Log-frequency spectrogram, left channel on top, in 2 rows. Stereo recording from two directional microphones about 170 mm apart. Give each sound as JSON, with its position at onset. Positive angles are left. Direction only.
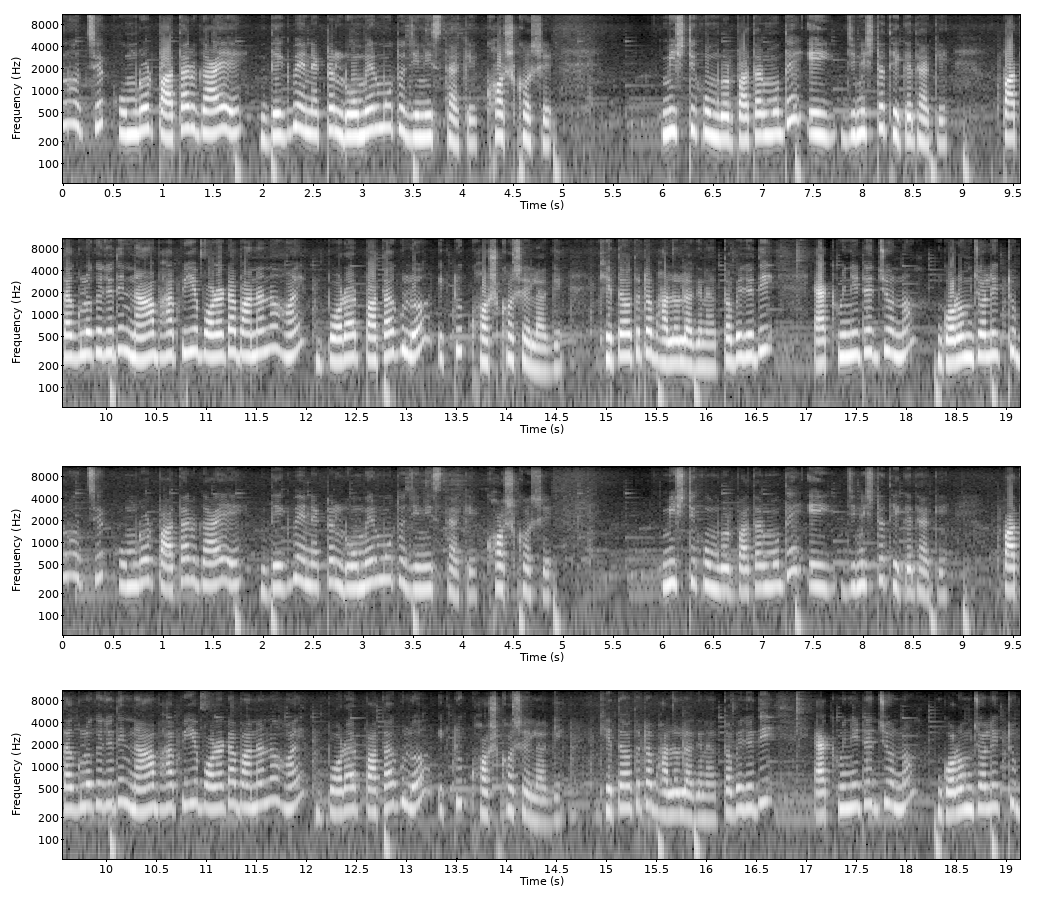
{"t": 0.0, "sound": "speech", "side_deg": 35}
{"t": 6.0, "sound": "speech", "side_deg": 30}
